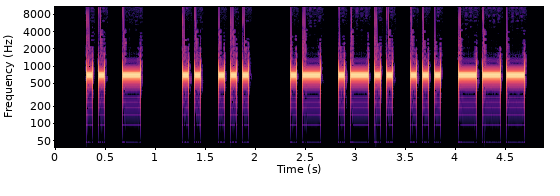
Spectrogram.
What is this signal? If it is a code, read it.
Morse code, heard as a keyed tone, about 21 wpm, 700 Hz. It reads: IT IS ALSO
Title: Sets of 8 Words - 20wpm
